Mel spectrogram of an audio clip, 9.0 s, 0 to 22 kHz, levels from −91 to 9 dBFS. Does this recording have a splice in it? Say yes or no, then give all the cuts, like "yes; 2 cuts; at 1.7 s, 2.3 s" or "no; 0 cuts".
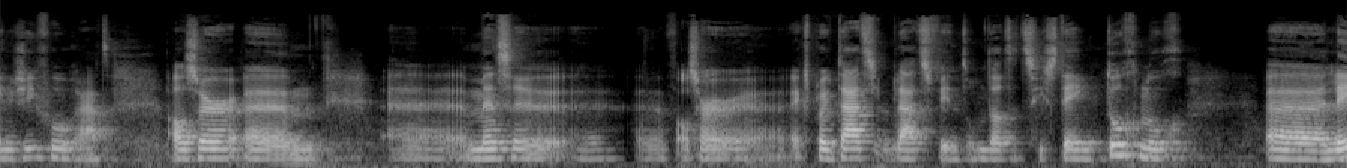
no; 0 cuts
